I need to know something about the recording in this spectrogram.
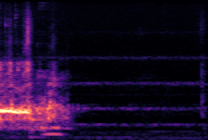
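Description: Electric sewing machine sewing a small straight stitch, a steady motor whine with even needle clicks, stopping about half a second in. A faint steady hum remains after it stops.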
